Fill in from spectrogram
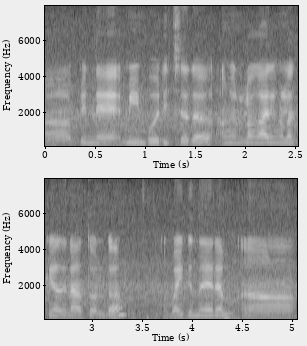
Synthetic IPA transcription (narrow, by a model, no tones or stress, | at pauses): pinːe̞miːmpo̞ɾit͡ɕːɐðɨʔɐ̰ŋːɐneuɭːɐkaːɾjɐŋːɐɭo̞kːe̞ɐðinaːt̪ːuɳɖɨ | ʋɐjkːɐne̞ːɾɐm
